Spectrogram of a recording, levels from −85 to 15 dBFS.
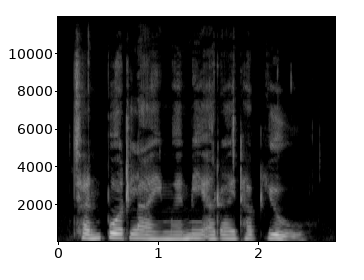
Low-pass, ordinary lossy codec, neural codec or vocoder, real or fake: none; none; none; real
